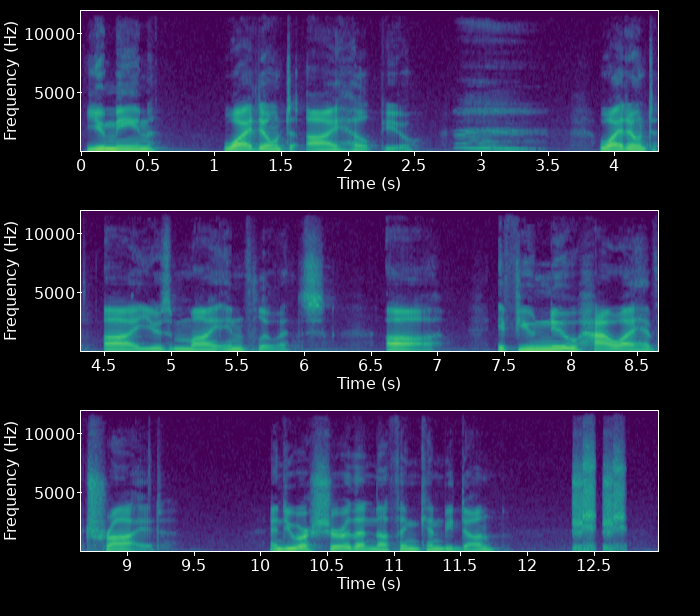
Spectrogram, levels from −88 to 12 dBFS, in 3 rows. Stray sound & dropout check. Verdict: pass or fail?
fail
